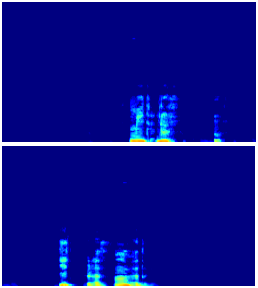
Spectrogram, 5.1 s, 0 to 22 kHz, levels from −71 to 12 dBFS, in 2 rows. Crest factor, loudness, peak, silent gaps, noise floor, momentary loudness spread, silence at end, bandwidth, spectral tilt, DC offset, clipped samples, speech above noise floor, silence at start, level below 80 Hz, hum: 16 dB; -20 LUFS; -6 dBFS; 2.43-2.48 s; -68 dBFS; 19 LU; 1.1 s; 7.6 kHz; -6.5 dB/octave; under 0.1%; under 0.1%; 50 dB; 1.3 s; -66 dBFS; none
